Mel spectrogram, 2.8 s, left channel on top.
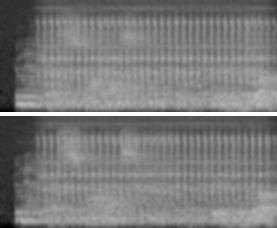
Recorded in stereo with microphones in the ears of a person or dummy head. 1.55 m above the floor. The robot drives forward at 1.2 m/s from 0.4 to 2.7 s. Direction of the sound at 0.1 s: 55° right (ahead or behind).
